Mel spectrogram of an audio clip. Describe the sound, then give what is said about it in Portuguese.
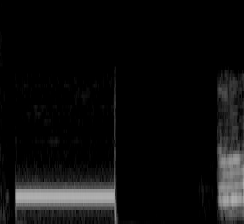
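A telephone ringback tone sounds as a call goes through: one steady, even tone holds for about a second, then cuts off into silence. “eu vou ligar pra Orlandina. Liga lá.”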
